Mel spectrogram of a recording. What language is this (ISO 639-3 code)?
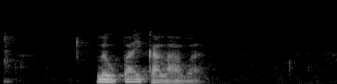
glg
